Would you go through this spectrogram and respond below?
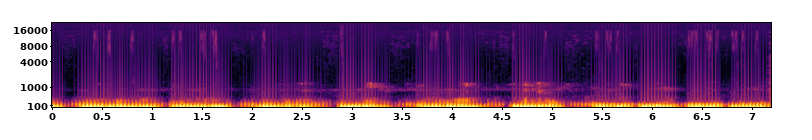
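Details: A contented feline companion purrs peacefully: deep vibrating drone in pulses lasting under a second, separated by brief breathing pauses, about nine cycles, with faint higher murmurs in the background.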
